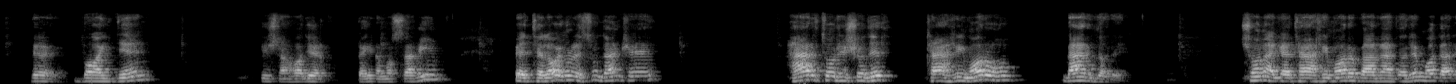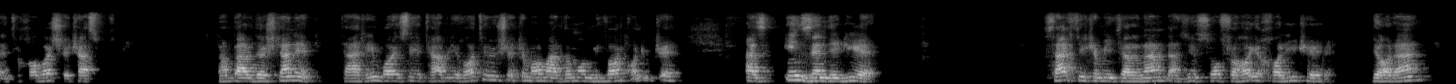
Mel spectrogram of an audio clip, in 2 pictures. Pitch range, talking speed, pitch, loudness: 145-185 Hz, 105 wpm, 160 Hz, -25 LUFS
